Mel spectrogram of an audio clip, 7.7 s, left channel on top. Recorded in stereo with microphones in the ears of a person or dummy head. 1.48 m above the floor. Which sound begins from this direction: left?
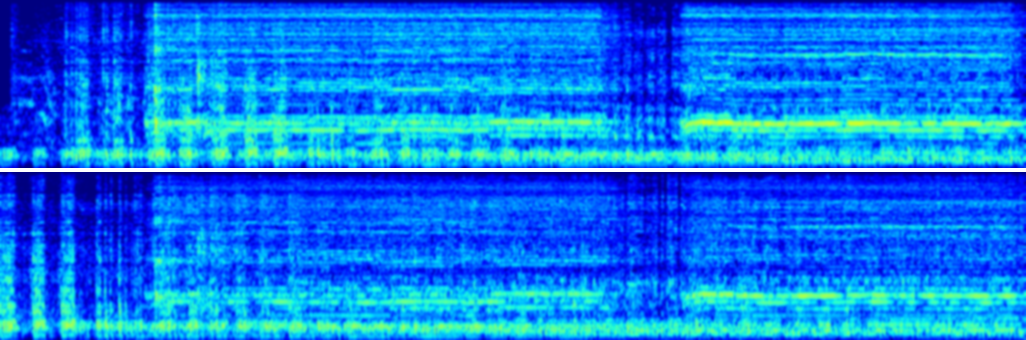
A camera shutter, at 1.1 s.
